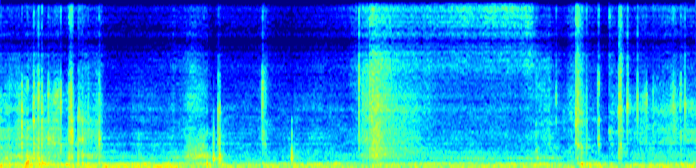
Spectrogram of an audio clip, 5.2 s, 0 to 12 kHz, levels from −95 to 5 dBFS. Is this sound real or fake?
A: fake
